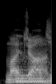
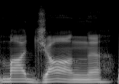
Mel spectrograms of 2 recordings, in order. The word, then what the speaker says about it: Majohn: It's not mahjong with the ending in a g, which is the uh, f, uh, eh, which is the game that is played. It's Majohn, like the common English name John, Majohn.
